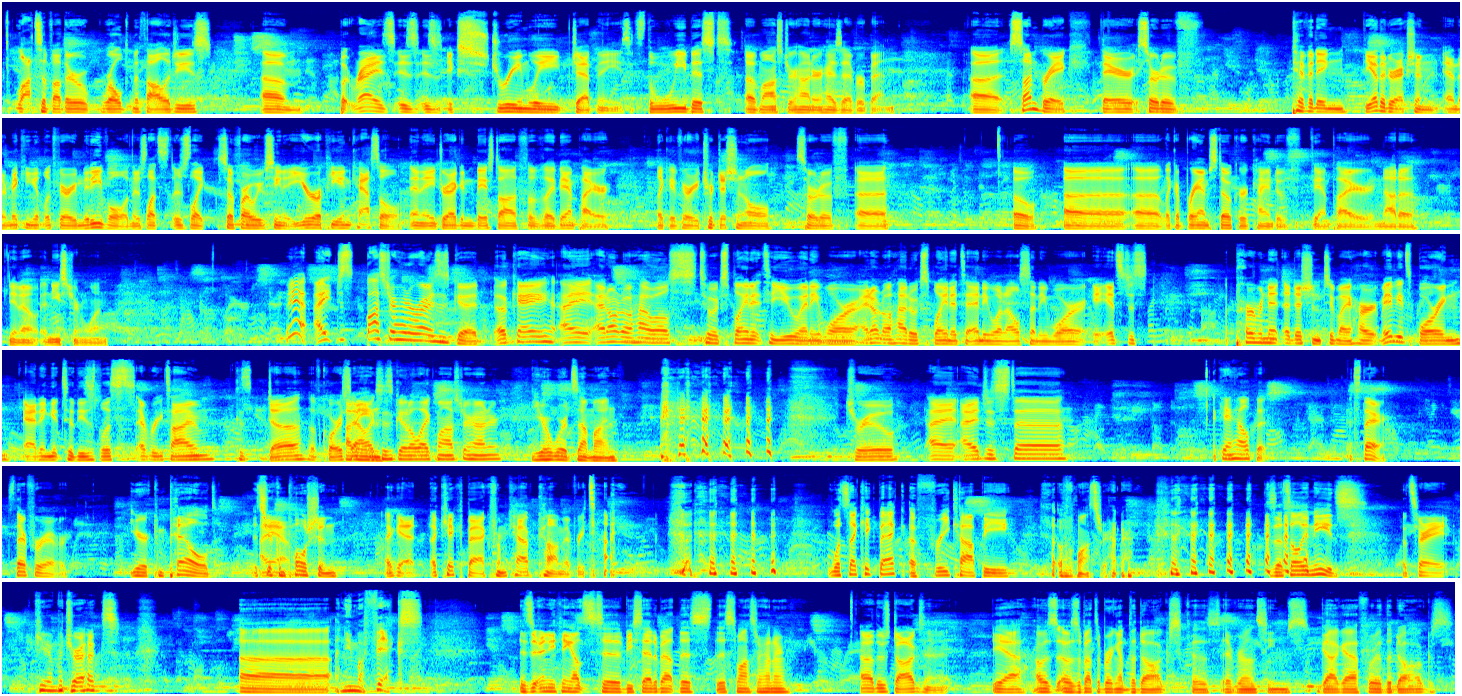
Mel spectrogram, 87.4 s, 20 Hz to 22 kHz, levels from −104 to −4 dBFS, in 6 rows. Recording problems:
background chatter; noticeable; throughout; 4 voices, 15 dB below the speech

